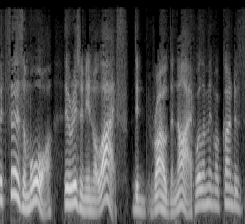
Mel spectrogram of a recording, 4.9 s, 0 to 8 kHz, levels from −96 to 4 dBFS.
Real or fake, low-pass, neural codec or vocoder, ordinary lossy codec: fake; 7.2 kHz; codec, 16 kHz, 0.3 kbps, FocalCodec; MP3, 32 kbps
